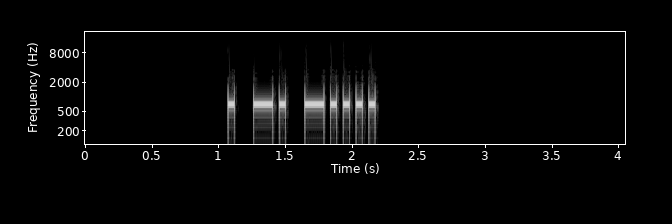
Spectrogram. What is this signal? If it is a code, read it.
Morse code, heard as a keyed tone, about 25 wpm, 700 Hz. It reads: EN6
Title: All Cut Numbers - 3-Digit 25wpm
